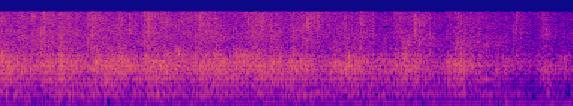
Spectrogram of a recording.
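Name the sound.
audience applause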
